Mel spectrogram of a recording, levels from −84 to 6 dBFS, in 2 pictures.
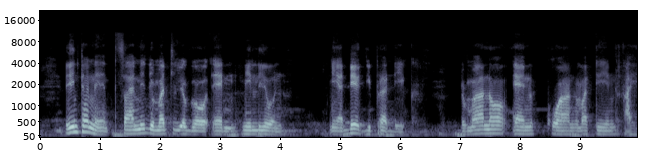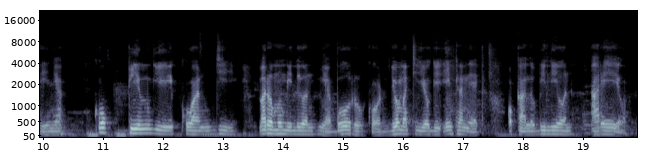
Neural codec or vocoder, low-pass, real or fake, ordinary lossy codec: codec, 44.1 kHz, 2.6 kbps, SNAC; 10.8 kHz; fake; AAC, 64 kbps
